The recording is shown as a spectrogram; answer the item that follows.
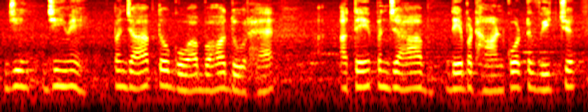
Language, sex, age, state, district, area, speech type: Punjabi, male, 18-30, Punjab, Pathankot, urban, spontaneous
